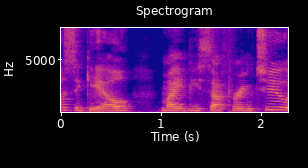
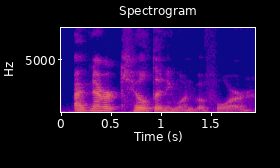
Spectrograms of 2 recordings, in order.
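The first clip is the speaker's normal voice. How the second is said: hushed, confiding, secretive whisper; 4 semitones lower, 8 dB quieter than usual. Speaker recounts what a woman admitted, retelling a whispered secret. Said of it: "she like whispers it almost like a secret".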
